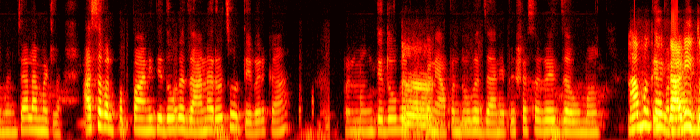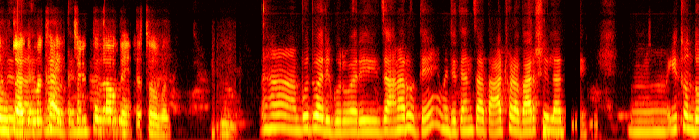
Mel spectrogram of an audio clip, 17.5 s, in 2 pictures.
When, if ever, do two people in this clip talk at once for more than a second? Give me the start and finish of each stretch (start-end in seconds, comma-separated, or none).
8.2-9.8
